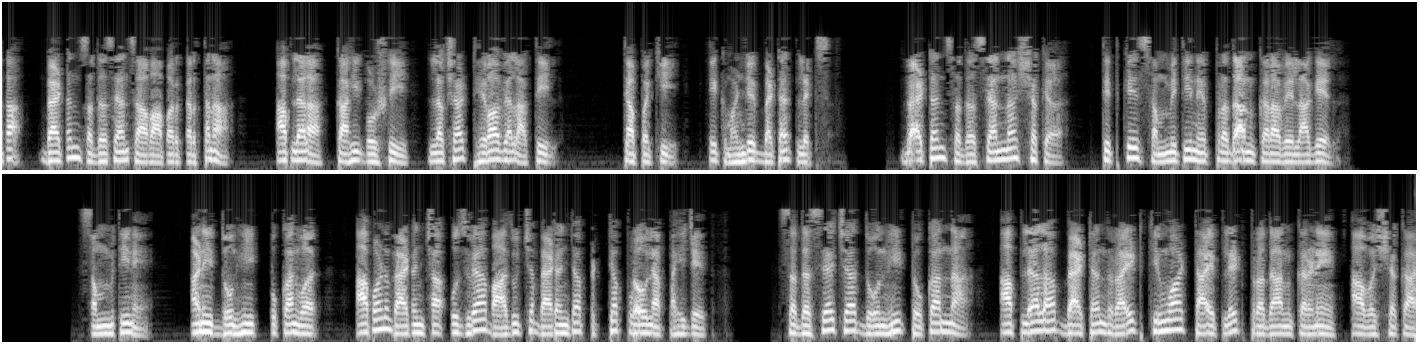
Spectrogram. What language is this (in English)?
Marathi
